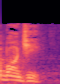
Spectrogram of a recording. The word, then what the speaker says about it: bonde: Por la pronunciación en portugués, la gente empezó a llamar bonde, pronunciado bonji.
